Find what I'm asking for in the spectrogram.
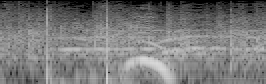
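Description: Audience applause with a few sharp, distinct claps over a steady crowd murmur, and a rising-then-falling whoop cutting through at moderate volume.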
